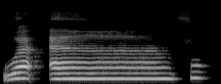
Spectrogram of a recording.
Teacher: You are hiding the sound of noon. You are going towards the makhraj of fa, and you are creating sound in your nose. These three steps are for ikhfa.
